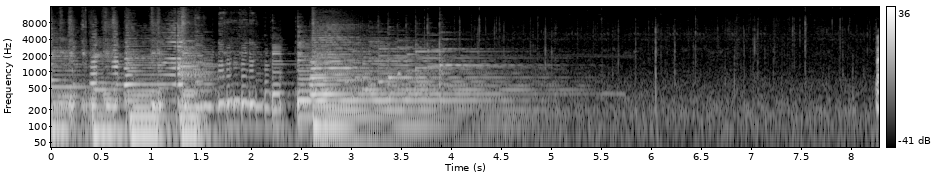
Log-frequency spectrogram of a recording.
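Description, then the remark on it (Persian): Sustained musical tones ring out and slowly fade, leaving a soft bed of campfire crackling at a camp, with scattered, irregular pops and snaps at a quiet level. “بساط کمپ که به پا میشه و دور آتیش که میشینیم”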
